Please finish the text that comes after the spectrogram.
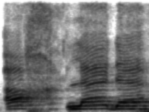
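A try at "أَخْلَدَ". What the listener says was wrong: Tinggal Bu, A-nya tipiskan ya.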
